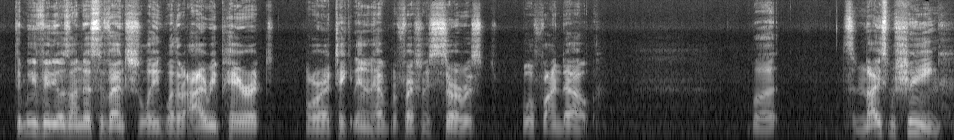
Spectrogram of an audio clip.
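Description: A hobbyist shows off a repair on a handheld phone or camera, offering casual, plainspoken commentary as he thinks aloud haltingly. His voice is medium-pitched and fairly bright, with no echo.

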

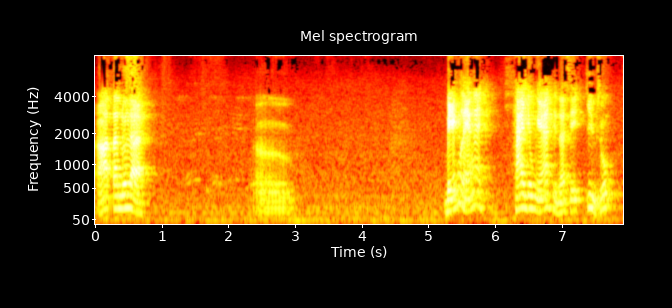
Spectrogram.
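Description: Chatty poetry teacher. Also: male voice, high-pitched, wildly swooping pitch, takes it slowly, creaky, pauses often, sharp tone, roomy sound. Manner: chatty, explains with many examples and fillers. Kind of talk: casual spoken lesson.

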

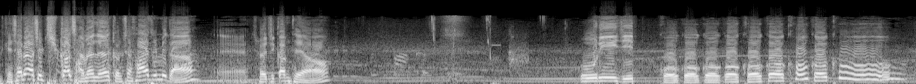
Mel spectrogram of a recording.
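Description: A young man with a mid-range voice comments casually on the game he's playing, cracking jokes for viewers, talking to himself, and ranting at characters in mock anger. Slight background noise can be heard.

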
